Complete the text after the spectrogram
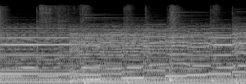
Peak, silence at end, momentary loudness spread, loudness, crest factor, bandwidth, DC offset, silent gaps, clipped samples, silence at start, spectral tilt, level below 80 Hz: -4 dBFS; 0 s; 2 LU; -16 LUFS; 14 dB; 17.5 kHz; under 0.1%; none; under 0.1%; 0 s; -5 dB/octave; -28 dBFS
